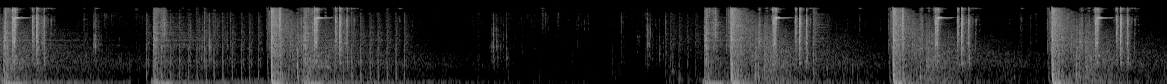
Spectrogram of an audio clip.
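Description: A sniper rifle fires sharp, loud shots that echo away.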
